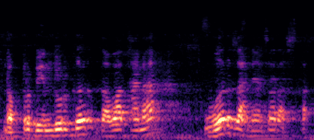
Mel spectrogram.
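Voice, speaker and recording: A man speaking at normal speed in a fairly high voice delivers a comic public lecture with a Marathi accent. He tells jokes like a storyteller and performs the dialogue in his tales. A distant mic picks him up in an echoey hall, with crowd and background noise.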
